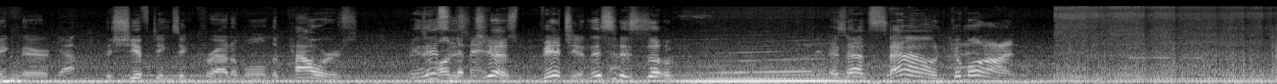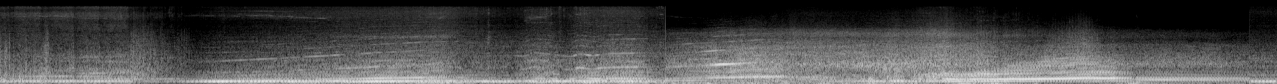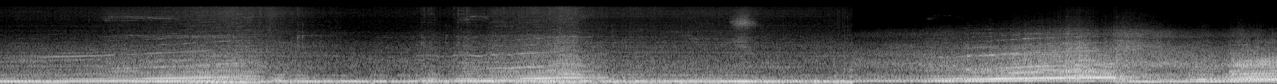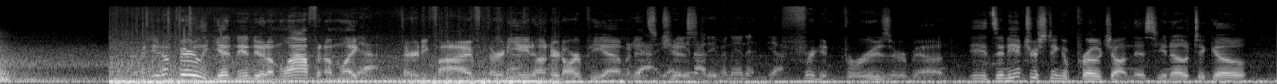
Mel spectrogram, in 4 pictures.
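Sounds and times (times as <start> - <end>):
car engine accelerating through gears: 6.0 - 8.8, 10.5 - 45.9.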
